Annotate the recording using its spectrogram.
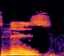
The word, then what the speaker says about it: snus: Apparently, it's pronounced snus.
